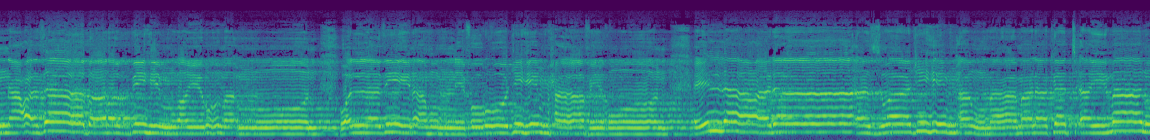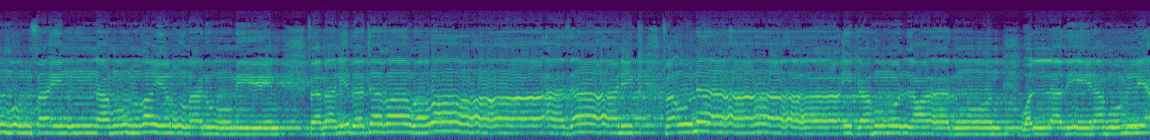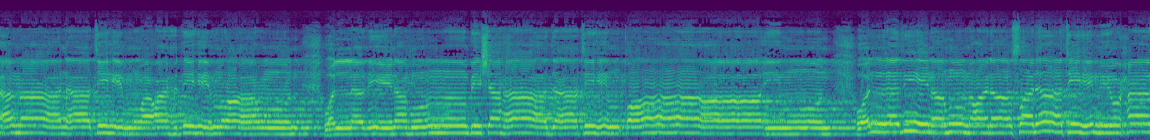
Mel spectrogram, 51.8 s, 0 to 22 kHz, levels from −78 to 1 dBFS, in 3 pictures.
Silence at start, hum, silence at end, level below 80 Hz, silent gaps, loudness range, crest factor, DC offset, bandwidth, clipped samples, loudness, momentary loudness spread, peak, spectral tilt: 0 s; none; 0 s; -60 dBFS; none; 1 LU; 12 dB; under 0.1%; 16 kHz; under 0.1%; -12 LUFS; 3 LU; 0 dBFS; -4 dB/octave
